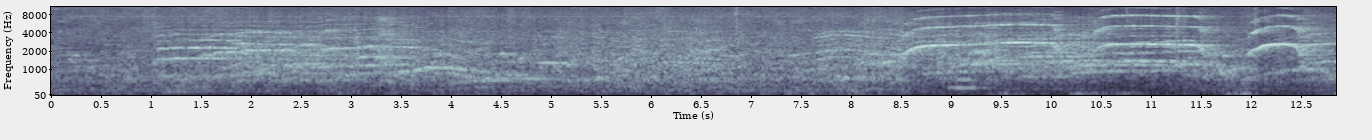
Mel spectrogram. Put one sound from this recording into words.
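A crowd of young women screams and shrieks with excitement in a busy, echoing space.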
